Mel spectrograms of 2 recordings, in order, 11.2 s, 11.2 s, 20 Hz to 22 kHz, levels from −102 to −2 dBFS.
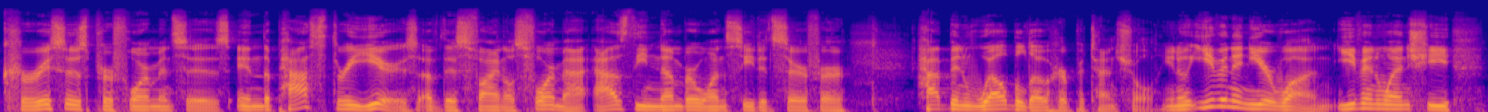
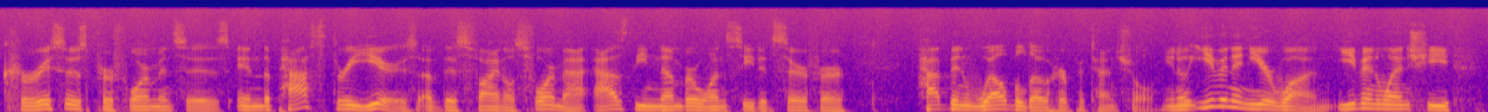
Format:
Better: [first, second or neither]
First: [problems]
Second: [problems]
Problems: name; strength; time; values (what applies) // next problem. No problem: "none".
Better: first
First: none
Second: hiss; loud; throughout; 7 dB below the speech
